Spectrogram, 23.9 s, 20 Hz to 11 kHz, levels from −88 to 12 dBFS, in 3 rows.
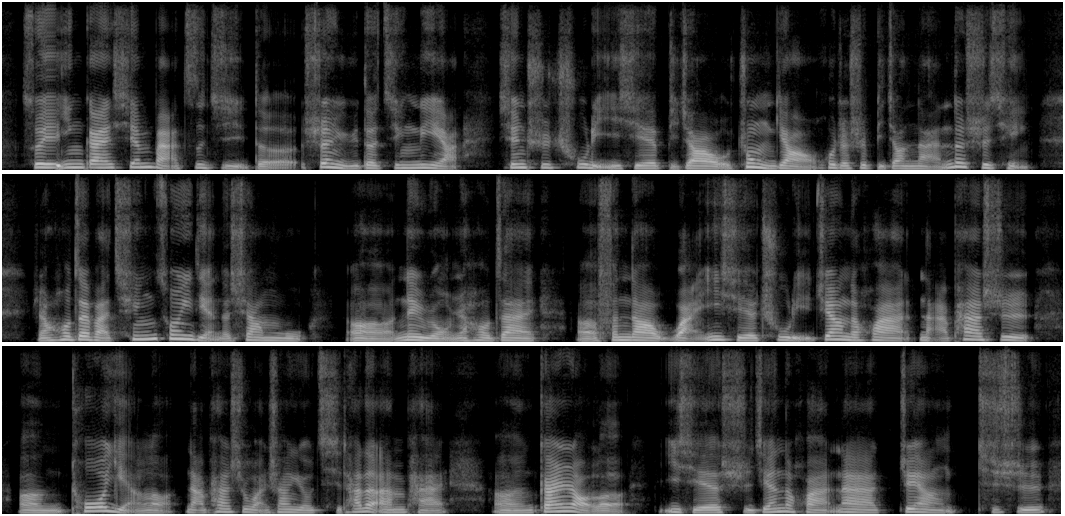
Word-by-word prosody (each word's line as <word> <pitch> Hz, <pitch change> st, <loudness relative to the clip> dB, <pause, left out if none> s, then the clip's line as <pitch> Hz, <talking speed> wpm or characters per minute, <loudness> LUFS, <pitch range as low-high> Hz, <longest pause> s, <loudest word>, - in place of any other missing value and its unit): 所 230 Hz, -, +3 dB
以 220 Hz, -, +7 dB
应 225 Hz, +1 st, +5 dB
该 215 Hz, -1 st, +5 dB
先 240 Hz, +3 st, -1 dB
把 165 Hz, -, +3 dB
自 205 Hz, +4 st, -7 dB
己 180 Hz, -6 st, -6 dB
的 185 Hz, +6 st, -4 dB
剩 245 Hz, -2 st, +2 dB
余 160 Hz, -4 st, -1 dB
的 175 Hz, +1 st, 0 dB
精 190 Hz, +3 st, -3 dB
力 190 Hz, -4 st, +1 dB
啊， 145 Hz, -, -2 dB, 0.3 s
先 220 Hz, 0 st, 0 dB
去 210 Hz, 0 st, -5 dB
处 215 Hz, 0 st, -4 dB
理 -, -, +1 dB
一 -, -, -4 dB
些 170 Hz, 0 st, 0 dB
比 165 Hz, -, -11 dB
较 155 Hz, -3 st, +4 dB
重 230 Hz, -10 st, +2 dB
要 175 Hz, -, +2 dB
或 205 Hz, -, -2 dB
者 165 Hz, -3 st, -1 dB
是 170 Hz, +3 st, -4 dB
比 170 Hz, -, -8 dB
较 160 Hz, -1 st, -2 dB
难 150 Hz, -, -3 dB
的 260 Hz, -1 st, +4 dB
事 205 Hz, -5 st, -2 dB
情， 185 Hz, -, -7 dB, 0.5 s
然 160 Hz, +1 st, -2 dB
后 215 Hz, +4 st, +1 dB
再 215 Hz, +1 st, +5 dB
把 180 Hz, -, +2 dB
轻 240 Hz, +2 st, +1 dB
松 265 Hz, -3 st, +3 dB
一 235 Hz, -, +3 dB
点 165 Hz, -5 st, -1 dB
的 135 Hz, -, -5 dB
项 170 Hz, +3 st, -1 dB
目， 150 Hz, -4 st, -4 dB, 0.3 s
呃， 135 Hz, -5 st, 0 dB
内 190 Hz, +3 st, +4 dB
容， 150 Hz, -5 st, +3 dB
然 150 Hz, -1 st, -2 dB
后 165 Hz, -1 st, -1 dB
再， 155 Hz, -3 st, +1 dB, 0.3 s
呃， 140 Hz, -, -2 dB
分 180 Hz, 0 st, 0 dB
到 170 Hz, -3 st, +6 dB
晚 165 Hz, +3 st, +1 dB
一 205 Hz, -, +1 dB
些 165 Hz, -7 st, 0 dB
处 180 Hz, +3 st, -3 dB
理。 290 Hz, -1 st, -1 dB
这 225 Hz, -, +1 dB
样 220 Hz, -1 st, +4 dB
的 175 Hz, -, +2 dB
话， 170 Hz, -3 st, +2 dB
哪 165 Hz, -1 st, -4 dB
怕 220 Hz, -3 st, +2 dB
是， 195 Hz, -5 st, -2 dB, 0.3 s
嗯， 145 Hz, -3 st, -2 dB
拖 245 Hz, +1 st, +3 dB
延 190 Hz, -11 st, 0 dB
了， 140 Hz, -1 st, -5 dB
哪 145 Hz, -, -2 dB
怕 200 Hz, 0 st, -2 dB
是 185 Hz, -1 st, -5 dB
晚 155 Hz, -1 st, -4 dB
上 175 Hz, 0 st, -2 dB
有 150 Hz, -2 st, -3 dB
其 145 Hz, -, -11 dB
他 195 Hz, +3 st, -1 dB
的 220 Hz, -, +4 dB
安 170 Hz, -1 st, 0 dB
排， -, -, -4 dB, 0.3 s
嗯， 145 Hz, 0 st, -3 dB
干 215 Hz, +7 st, +5 dB
扰 230 Hz, -, +5 dB
了 -, -, -2 dB, 0.2 s
一 235 Hz, -8 st, -4 dB
些 155 Hz, -1 st, +1 dB
时 160 Hz, -2 st, -6 dB
间 190 Hz, +7 st, 0 dB
的 210 Hz, -, 0 dB
话， 170 Hz, -5 st, 0 dB
那 170 Hz, -4 st, +2 dB
这 195 Hz, -, +2 dB
样 160 Hz, -6 st, -1 dB, 0.2 s
其 165 Hz, -, -9 dB
实， 165 Hz, -2 st, -2 dB
180 Hz, 240 characters per minute, -24 LUFS, 160-210 Hz, 0.5 s, 以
